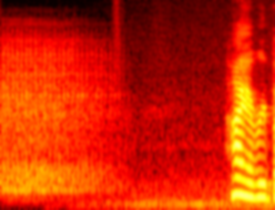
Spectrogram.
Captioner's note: car motor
